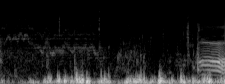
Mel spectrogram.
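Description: Wind buffeting the microphone on an open boat, an irregular low rumble without speech.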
